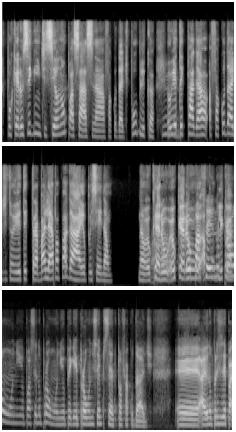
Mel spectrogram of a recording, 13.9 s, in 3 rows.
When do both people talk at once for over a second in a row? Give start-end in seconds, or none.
7.6-9.3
